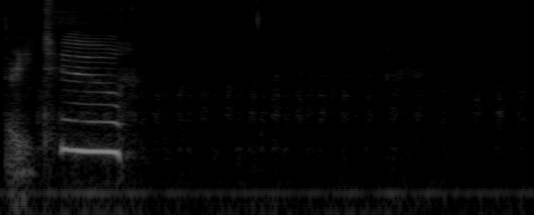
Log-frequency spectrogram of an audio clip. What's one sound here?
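A felt marker rubs softly across paper.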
